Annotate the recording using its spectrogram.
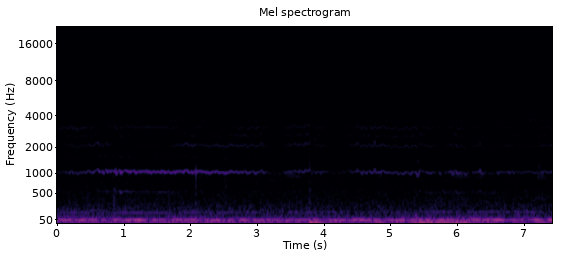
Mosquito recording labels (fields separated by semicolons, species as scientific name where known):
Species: Anopheles maculatus; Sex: female; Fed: blood-fed; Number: one; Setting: cup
